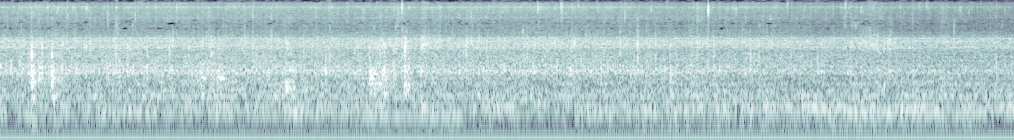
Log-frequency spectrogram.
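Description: Onion and tomato masala sizzling and bubbling steadily in a non-stick pan, just loosened with a little water. A few light clicks sound near the start and around four seconds in.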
